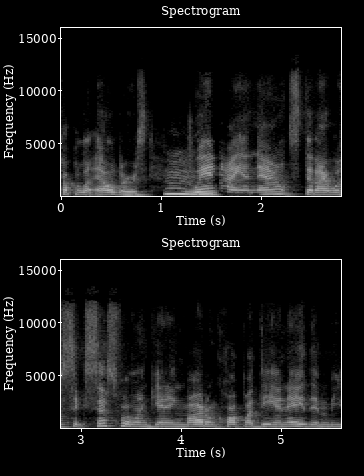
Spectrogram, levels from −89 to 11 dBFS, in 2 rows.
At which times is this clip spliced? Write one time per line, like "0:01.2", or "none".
0:00.9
